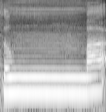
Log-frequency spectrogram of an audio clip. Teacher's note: ثم میں میم مشدد پہ غنہ پورا کیجیے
